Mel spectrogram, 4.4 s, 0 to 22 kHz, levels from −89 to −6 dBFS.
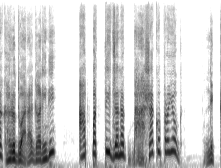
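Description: No technical fault can be heard anywhere in the recording, so there is nothing in the signal to place in time or to describe.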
